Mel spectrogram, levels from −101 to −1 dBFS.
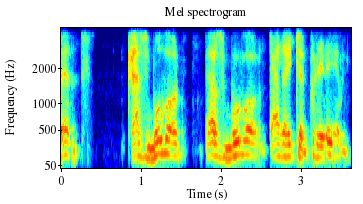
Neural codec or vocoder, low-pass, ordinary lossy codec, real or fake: codec, 24 kHz, 1.5 kbps, HILCodec; 3.6 kHz; Opus, 64 kbps; fake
